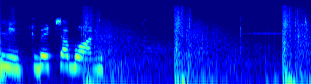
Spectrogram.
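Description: A rifle fires loud single shots, each ringing out.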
